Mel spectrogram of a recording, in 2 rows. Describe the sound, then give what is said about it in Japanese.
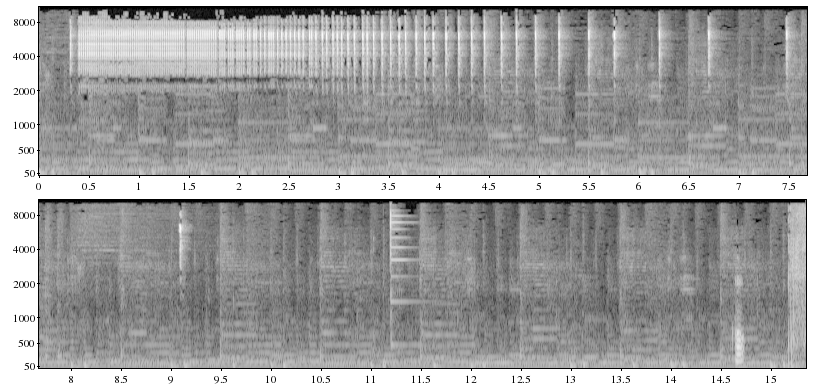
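A roulette-wheel sound effect ticks rapidly at first, with a bright chiming tone at the start. Its clicks then slow down and spread farther apart over about fifteen seconds. “じゃあ、第49回目のルーレットいきたいと思います。ルーレット、スタートお、”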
